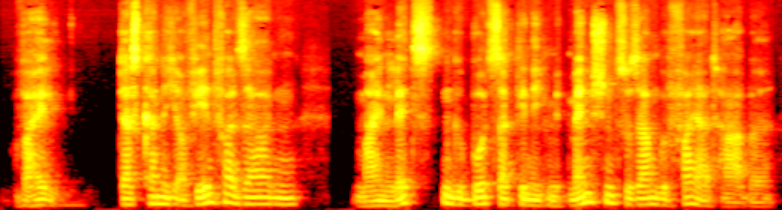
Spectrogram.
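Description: Thoughtful fifty-year-old man, lowish voice. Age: 50s. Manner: thoughtful, hesitant with fillers. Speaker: guest, stage actor and director. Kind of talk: reflective interview answers.

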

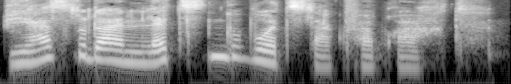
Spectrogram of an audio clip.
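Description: A woman interviewer asking short personal questions in a plain, even way. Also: fairly high pitch, normal speed.

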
